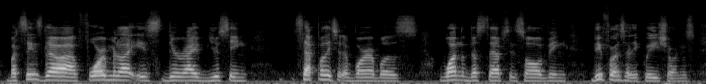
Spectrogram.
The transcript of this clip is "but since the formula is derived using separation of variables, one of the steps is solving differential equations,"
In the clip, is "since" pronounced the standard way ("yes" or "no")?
yes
